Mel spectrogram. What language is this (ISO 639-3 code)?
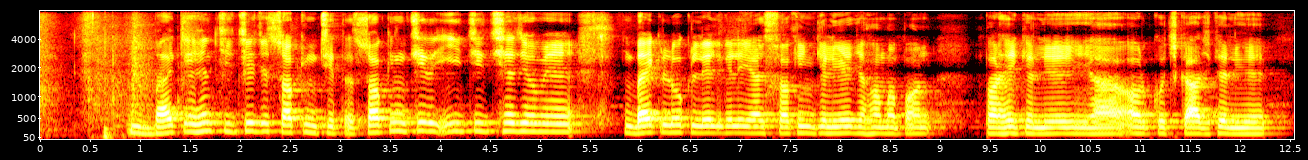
mai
